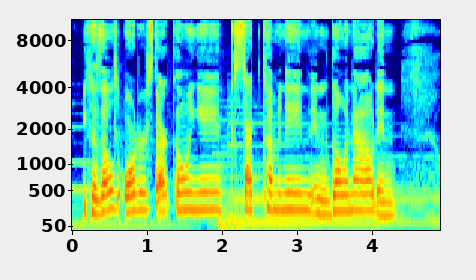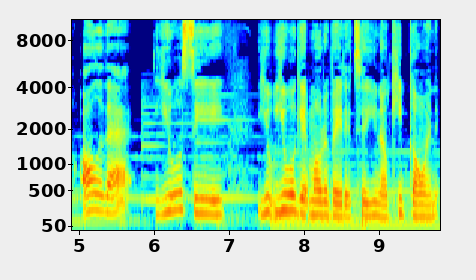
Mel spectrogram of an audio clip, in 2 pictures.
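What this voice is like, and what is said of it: Deeper voice than usual. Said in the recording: “my voice is a little deep today ... I kind of just woke up not too long ago”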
